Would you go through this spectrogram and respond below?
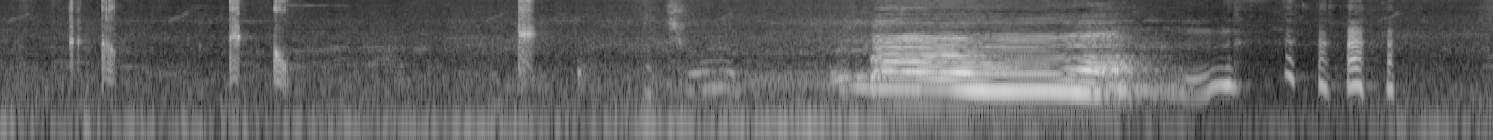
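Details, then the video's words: Cow lying in a shed near a gate, giving one loud drawn-out moo of about one and a half seconds, a harmonic tone that falls slightly and then rises at the end, with voices speaking Telugu before and after. "creazy sound of cow || ఈ ఆవు చూడండీ నేను అరవమంటే ఎలా అరుస్తుందో"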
